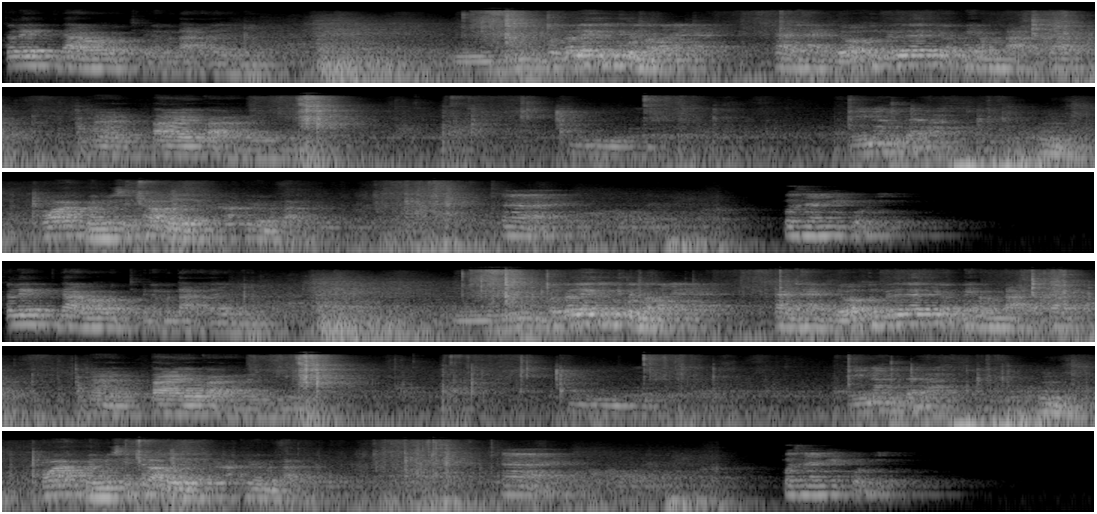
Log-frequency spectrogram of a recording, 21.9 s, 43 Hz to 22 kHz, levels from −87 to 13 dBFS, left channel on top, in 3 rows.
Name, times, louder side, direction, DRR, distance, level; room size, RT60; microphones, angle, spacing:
voice 1, 0.0-1.8 3.6-4.4 5.1-7.2 7.8-9.4 14.2-14.5 14.8-16.6, right 1 dB, 85° right, -5 dB, 3.3 m, -29 dB
sound 1, 1.5-19.4, right 2 dB, 30° right, 1.2 m, -36 dB
voice 2, 3.0-4.8 11.1-11.7 12.9-13.6 15.6-15.9 17.8-18.3 19.8-20.4, equal, 50° right, -6 dB, 2.6 m, -33 dB
9.8 x 3.8 x 6.4 m, 1.0 s
head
